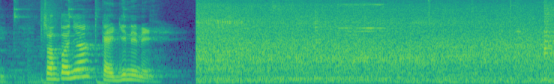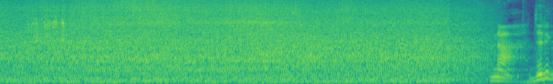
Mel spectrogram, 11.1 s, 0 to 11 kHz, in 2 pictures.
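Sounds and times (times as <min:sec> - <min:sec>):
passing road traffic: 0:02.0 - 0:10.5.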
